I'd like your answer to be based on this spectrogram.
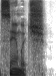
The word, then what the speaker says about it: sandwich: The D is silent, is it not? – I say sandwich. Yeah, I don't use the D, but I don't say Sam with an M.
